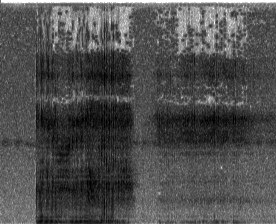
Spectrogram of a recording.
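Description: One loud, rattling snore on a breath, then a softer, hissing breath. A dog snoring in a quiet room.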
